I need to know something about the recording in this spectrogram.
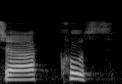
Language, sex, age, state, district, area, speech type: Bengali, female, 60+, West Bengal, Paschim Medinipur, rural, read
